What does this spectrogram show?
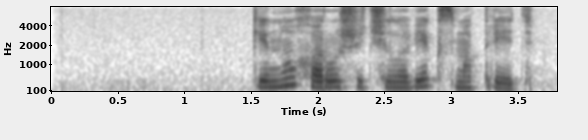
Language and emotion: Russian, neutral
